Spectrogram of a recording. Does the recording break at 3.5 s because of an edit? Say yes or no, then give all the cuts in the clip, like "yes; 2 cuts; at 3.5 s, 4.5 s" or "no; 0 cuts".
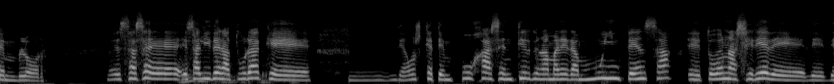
yes; 2 cuts; at 3.5 s, 6.8 s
